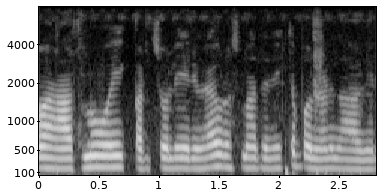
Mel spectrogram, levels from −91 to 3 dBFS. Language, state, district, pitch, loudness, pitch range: Haryanvi, Haryana, Rohtak, 180 Hz, -17 LUFS, 175-195 Hz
